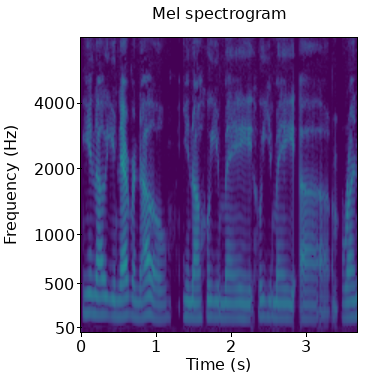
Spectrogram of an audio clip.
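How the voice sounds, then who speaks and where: In a Memphis accent, a woman talks at a fairly slow pace, recorded dry and close with no echo on a very clean recording with a silent background. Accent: Southern US (Memphis). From Memphis, Tennessee. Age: 30s. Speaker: operations manager. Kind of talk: casual interview.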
